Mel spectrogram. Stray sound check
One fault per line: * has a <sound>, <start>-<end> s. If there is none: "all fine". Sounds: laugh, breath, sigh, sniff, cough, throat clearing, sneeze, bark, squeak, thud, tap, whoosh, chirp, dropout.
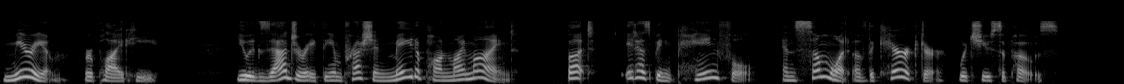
all fine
